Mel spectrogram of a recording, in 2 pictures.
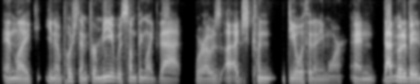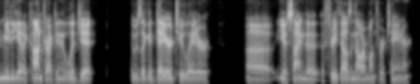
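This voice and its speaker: A man's voice: medium pitch, level tone, fast, clear, resonant tone, no echo, clean studio sound. A young man telling a story as an interview guest, casual and rambling, full of "like" and "um". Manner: rambling, filler-heavy, "like" and "um" often.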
